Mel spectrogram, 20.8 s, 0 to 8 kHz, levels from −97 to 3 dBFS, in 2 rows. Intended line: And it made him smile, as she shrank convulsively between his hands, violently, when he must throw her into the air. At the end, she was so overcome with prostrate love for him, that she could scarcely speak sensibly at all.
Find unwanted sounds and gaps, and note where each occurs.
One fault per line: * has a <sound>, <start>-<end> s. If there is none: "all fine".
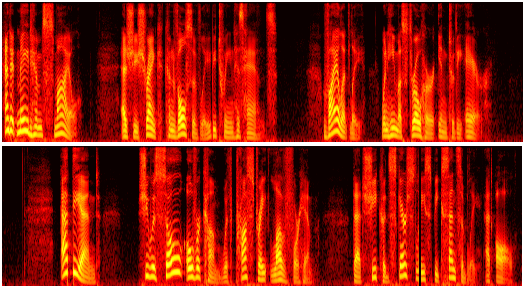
* has a dropout, 18.8-18.8 s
